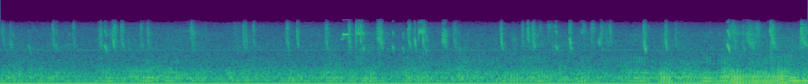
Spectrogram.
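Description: Many short, high bird chirps, several a second, over a low rumble that swells near the end.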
